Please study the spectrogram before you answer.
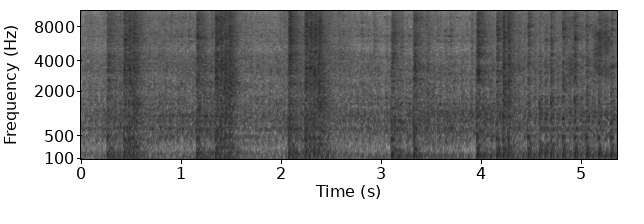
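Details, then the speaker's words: Mini bike single cylinder with a 105 carburetor jet fitted: surges in ragged bursts about once a second and stumbles between them; jetting far too lean, rough running. "y'all hear that so the jetting is way off"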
